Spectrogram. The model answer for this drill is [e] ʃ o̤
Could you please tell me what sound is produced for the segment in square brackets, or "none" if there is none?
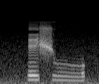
e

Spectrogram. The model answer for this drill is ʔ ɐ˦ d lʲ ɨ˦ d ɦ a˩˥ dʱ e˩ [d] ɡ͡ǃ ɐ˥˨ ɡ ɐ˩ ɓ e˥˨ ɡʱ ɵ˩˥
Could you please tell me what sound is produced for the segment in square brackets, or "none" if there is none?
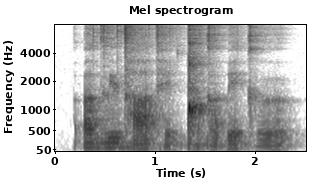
d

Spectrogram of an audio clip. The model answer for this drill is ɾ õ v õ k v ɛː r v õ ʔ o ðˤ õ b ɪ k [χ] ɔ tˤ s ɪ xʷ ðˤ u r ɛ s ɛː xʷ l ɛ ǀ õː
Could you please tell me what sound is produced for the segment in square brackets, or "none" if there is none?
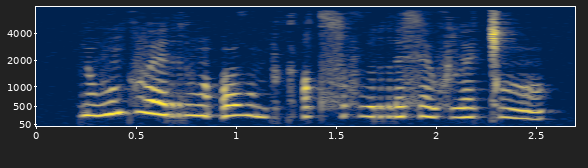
ʔ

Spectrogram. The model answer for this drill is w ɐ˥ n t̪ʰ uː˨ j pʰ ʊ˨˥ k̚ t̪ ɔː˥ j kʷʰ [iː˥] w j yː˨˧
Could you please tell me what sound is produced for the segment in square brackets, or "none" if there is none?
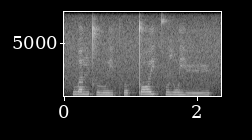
iː˧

